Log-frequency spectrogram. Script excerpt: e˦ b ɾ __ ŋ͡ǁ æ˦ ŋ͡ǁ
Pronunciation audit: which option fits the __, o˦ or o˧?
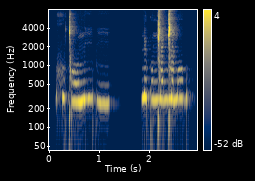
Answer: o˧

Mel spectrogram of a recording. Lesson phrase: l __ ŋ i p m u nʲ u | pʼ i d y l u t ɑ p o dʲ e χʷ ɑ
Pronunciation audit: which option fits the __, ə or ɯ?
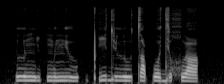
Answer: ɯ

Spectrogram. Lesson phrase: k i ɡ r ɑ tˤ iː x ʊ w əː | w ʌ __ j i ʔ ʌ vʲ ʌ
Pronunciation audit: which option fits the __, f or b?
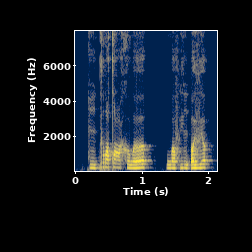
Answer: f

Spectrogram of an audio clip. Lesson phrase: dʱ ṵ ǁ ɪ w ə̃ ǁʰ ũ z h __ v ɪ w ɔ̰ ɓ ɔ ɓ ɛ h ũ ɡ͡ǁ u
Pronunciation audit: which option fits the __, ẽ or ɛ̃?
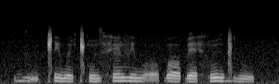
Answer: ɛ̃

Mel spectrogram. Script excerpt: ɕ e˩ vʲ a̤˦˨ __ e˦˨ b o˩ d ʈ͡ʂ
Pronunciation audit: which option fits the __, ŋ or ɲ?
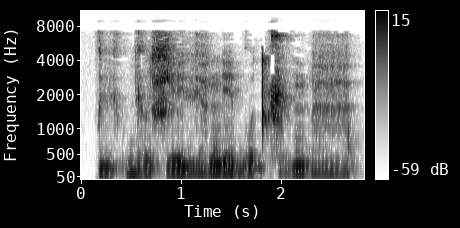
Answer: ŋ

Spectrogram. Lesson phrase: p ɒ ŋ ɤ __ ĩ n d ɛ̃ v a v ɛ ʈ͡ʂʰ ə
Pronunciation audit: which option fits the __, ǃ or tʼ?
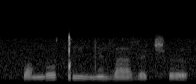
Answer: ǃ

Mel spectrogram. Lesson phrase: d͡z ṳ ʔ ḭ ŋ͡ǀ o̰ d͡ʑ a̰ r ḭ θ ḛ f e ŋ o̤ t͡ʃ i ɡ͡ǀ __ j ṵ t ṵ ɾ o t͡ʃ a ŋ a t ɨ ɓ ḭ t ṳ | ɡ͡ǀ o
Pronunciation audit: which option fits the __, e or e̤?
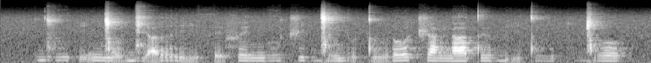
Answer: e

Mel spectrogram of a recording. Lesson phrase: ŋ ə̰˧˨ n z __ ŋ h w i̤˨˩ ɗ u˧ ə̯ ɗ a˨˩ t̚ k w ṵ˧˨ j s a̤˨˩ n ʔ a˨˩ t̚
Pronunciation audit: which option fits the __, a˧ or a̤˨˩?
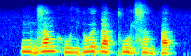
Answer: a˧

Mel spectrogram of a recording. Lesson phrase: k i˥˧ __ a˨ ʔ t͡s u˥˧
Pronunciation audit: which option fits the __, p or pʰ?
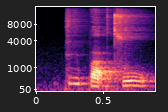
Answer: p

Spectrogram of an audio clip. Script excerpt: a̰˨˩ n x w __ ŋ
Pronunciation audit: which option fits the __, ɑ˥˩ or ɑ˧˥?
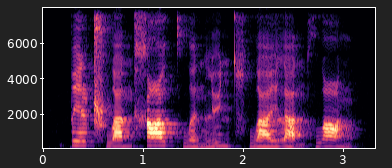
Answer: ɑ˥˩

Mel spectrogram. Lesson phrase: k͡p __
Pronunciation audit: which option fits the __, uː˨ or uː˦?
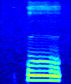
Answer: uː˨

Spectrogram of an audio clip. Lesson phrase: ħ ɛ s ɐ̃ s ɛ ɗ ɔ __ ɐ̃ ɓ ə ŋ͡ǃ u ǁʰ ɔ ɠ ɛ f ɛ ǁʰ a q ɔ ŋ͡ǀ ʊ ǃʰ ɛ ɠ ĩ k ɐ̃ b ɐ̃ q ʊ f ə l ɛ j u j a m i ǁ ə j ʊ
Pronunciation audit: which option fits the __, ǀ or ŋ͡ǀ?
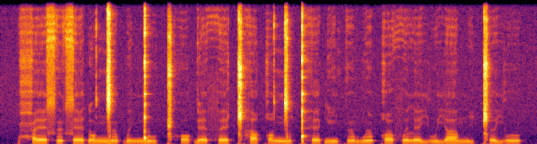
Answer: ŋ͡ǀ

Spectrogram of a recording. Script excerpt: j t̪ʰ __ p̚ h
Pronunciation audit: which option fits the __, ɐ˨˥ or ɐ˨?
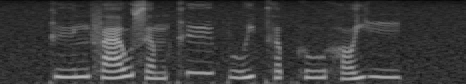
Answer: ɐ˨˥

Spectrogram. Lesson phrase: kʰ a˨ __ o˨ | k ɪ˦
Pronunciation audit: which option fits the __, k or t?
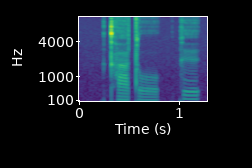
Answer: t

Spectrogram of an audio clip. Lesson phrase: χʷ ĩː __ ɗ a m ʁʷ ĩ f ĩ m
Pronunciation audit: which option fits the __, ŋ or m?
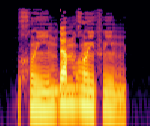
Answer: m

